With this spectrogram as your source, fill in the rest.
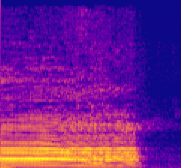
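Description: A buffalo lets out a single loud, close moo lasting about a second, falling slightly in pitch before cutting off.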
